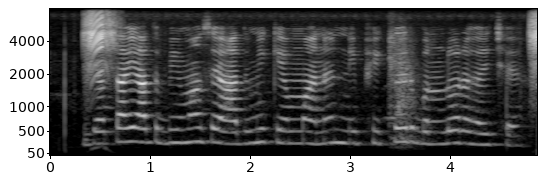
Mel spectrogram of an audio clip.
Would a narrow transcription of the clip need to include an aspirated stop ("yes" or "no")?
yes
